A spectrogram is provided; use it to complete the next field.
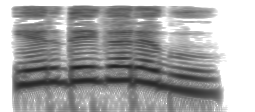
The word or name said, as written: ಎರ್ದೆಗರಗು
